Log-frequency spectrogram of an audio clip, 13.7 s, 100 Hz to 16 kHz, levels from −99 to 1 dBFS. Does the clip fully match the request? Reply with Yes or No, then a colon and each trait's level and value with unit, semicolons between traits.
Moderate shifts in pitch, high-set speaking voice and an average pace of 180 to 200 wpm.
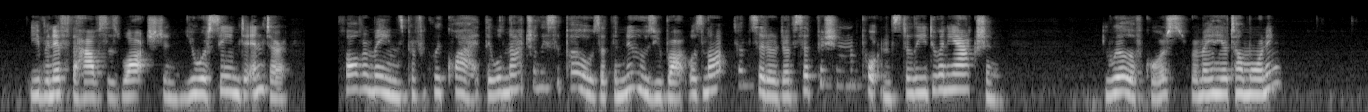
Yes: average, 4.0 semitones; high, 230 Hz; average, 195 wpm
